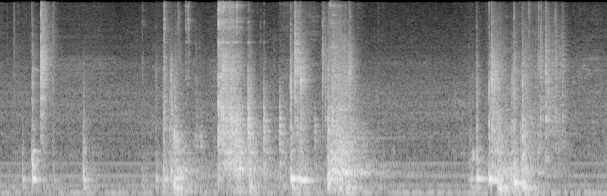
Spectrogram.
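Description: Handling noise from a Van Dorn water sampler being reassembled: pliers clicking and scraping on the metal end fitting and the plastic end cap, with a series of irregular knocks, clicks and rustles as the parts are tightened.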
